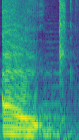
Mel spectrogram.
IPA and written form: əʊk (oak)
